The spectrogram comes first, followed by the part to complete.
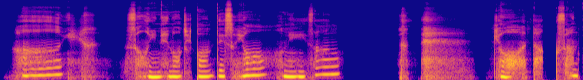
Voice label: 安眠用添い寝 左, ASMR

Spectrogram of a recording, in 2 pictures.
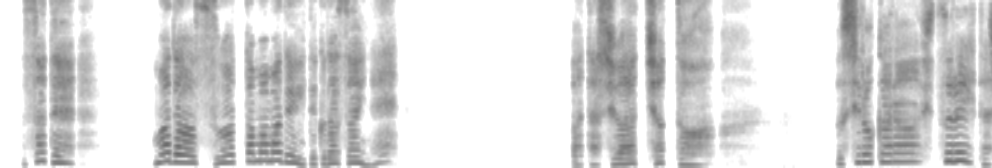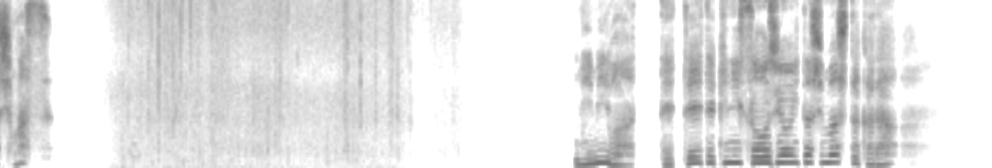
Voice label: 耳のオイルマッサージ; お坊ちゃま

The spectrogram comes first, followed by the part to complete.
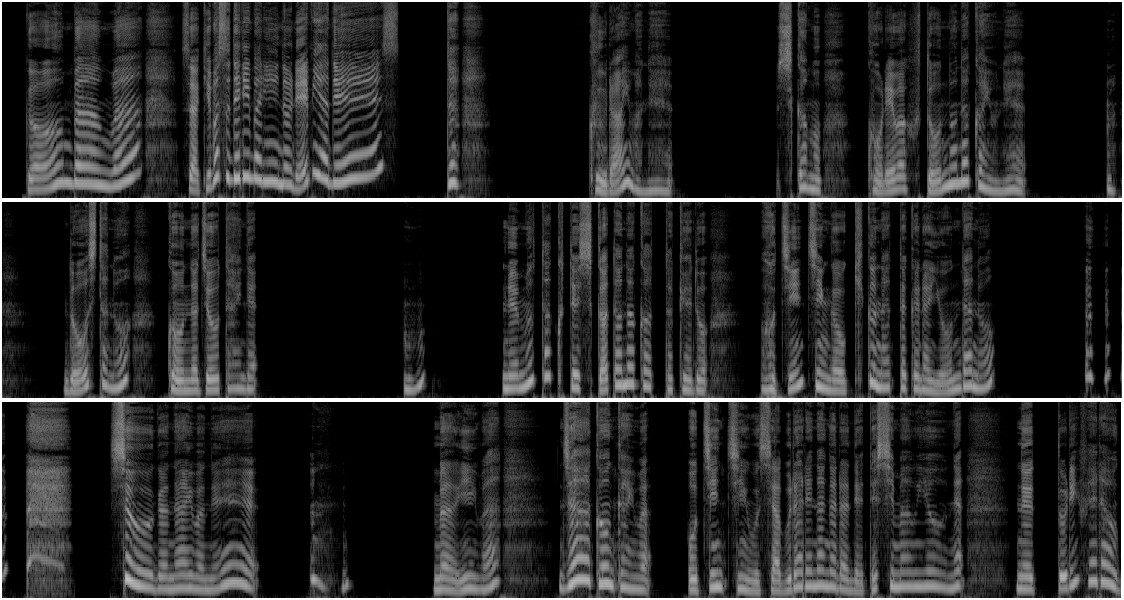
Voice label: おやすみじゅぽじゅぽボイス; 効果音あり

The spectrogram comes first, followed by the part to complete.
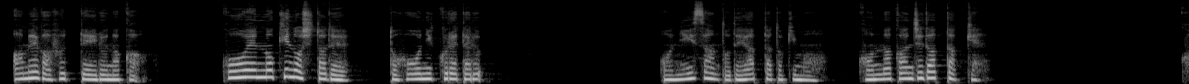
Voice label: ボイスオンリー, ASMR; 真耶の心情

